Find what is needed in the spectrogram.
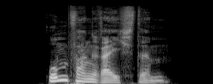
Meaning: strong dative masculine/neuter singular superlative degree of umfangreich
- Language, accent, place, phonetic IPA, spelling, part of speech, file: German, Germany, Berlin, [ˈʊmfaŋˌʁaɪ̯çstəm], umfangreichstem, adjective, De-umfangreichstem.ogg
